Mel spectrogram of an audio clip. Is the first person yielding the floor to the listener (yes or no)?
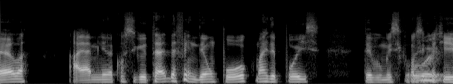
no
